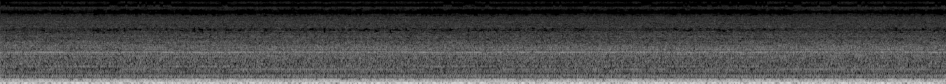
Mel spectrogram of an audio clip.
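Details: 2001 BMW E46 330Ci with MAF sensor unplugged, warm, pedal to the floor: steady low drone that barely climbs, stuck below 3000 rpm with little to no power; cats red hot, cause unknown.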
